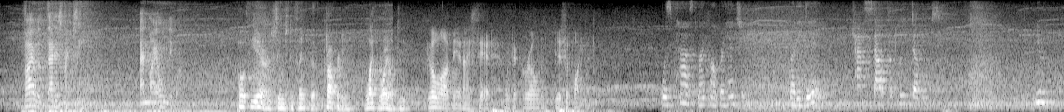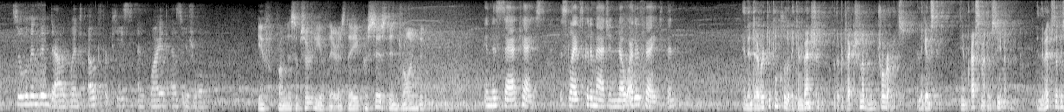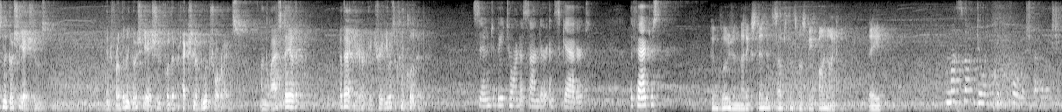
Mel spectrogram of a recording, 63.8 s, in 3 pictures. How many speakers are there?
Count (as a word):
nine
